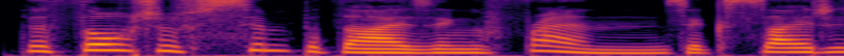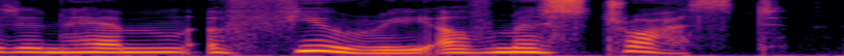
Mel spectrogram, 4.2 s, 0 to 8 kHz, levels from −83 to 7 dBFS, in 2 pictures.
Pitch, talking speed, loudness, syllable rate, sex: 215 Hz, 170 wpm, -18 LUFS, 4.8 syllables/s, female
